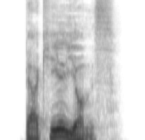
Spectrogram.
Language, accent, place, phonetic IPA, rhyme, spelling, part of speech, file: German, Germany, Berlin, [bɛʁˈkeːli̯ʊms], -eːli̯ʊms, Berkeliums, noun, De-Berkeliums.ogg
- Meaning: genitive singular of Berkelium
